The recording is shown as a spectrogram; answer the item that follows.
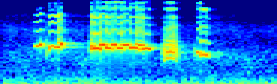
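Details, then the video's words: Oriental magpie-robin in full, free-flowing morning song meant to make other magpie-robins answer: a short run of loud, clear whistled notes, some held and slightly wavering, ending on a brief falling whistle over a faint low hum. "KACER gacor NGEPLONG di pagi hari BUAT KACER lain NYAUT"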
